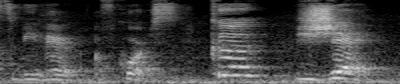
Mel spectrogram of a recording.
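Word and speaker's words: que j'aie: Que j'ai. Not j'ai, que j'ai. That is the pronunciation, j'ai, because of the E at the end.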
